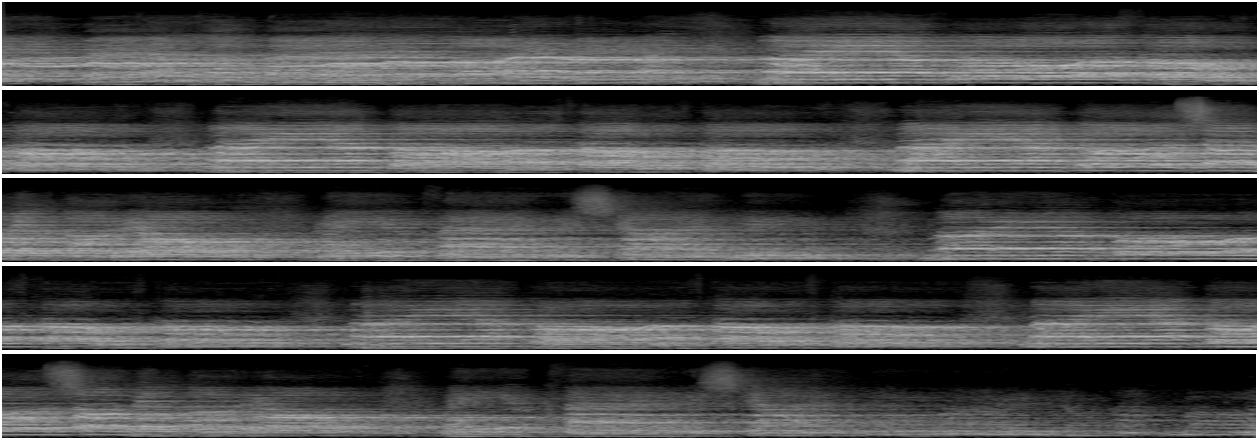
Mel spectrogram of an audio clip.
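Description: Mixed choir singing in Icelandic, unaccompanied, in a run of phrases that each open with a swell about every three to four seconds, growing softer toward the end.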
